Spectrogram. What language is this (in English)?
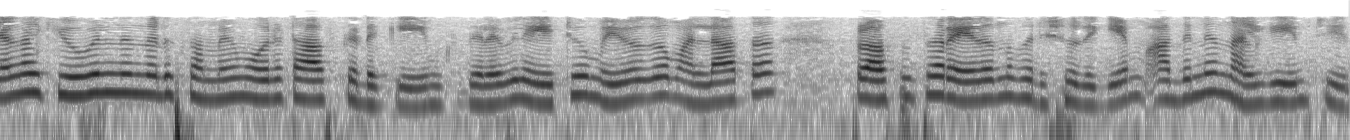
Malayalam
